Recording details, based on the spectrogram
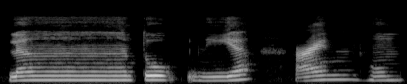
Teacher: عین حروف حلقی میں سے ہے، نون کی آواز یہاں بالکل کلیئر ہوگی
